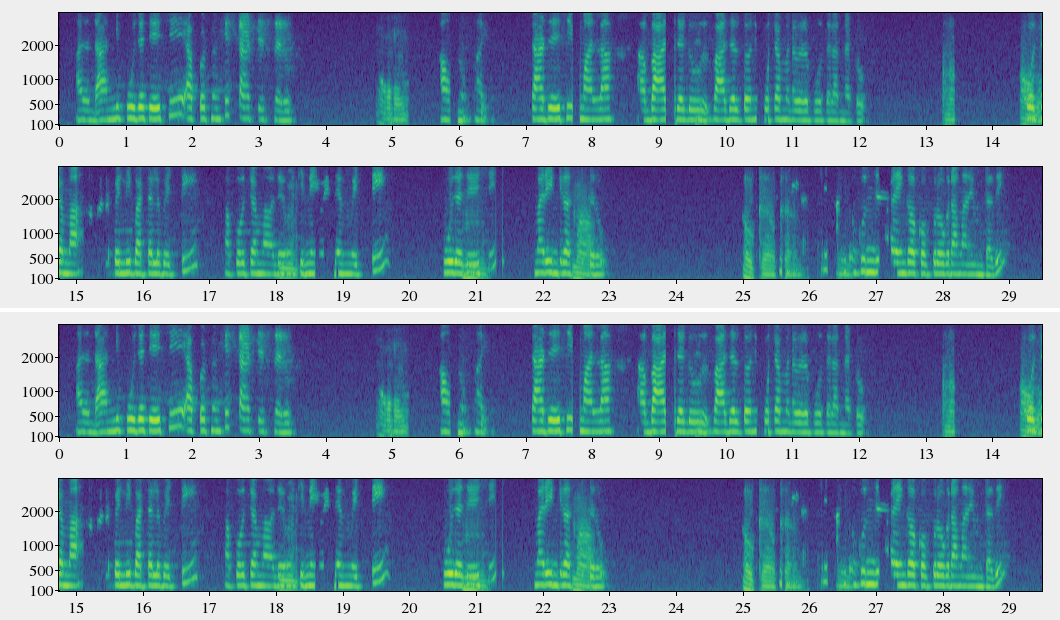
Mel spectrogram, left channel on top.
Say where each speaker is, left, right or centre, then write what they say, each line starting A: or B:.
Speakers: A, on the right; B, on the right.
A: అదే దాన్ని పూజ చేసి అప్పటి నుంచి స్టార్ట్ చేస్తారు
B: అవునవును
A: అవును అది స్టార్ట్ చేసి మళ్ళా ఆ బాజలు
B: ఉమ్
A: బాజలుతోని పొచమ్మ దగ్గర పోతారు అన్నట్టు
B: ఆ అవును
A: పోచమ్మ అక్కడ పెళ్లి బట్టలు పెట్టి ఆ పోచమ్మ దేవునికి
B: ఉమ్
A: నేవై ద్యం పెట్టి పూజ
B: ఉమ్
A: చేసి మరి ఇంటికి వస్తారు
B: ఆ ఓకే ఓకే
A: ఇంటికి వచ్చినాక
B: ఉమ్
A: గుంజ అని ఇంకా ఒక ప్రోగ్రాం అని ఉంటది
